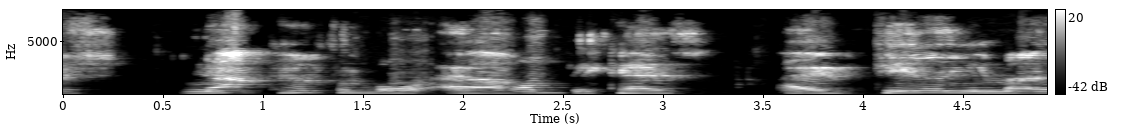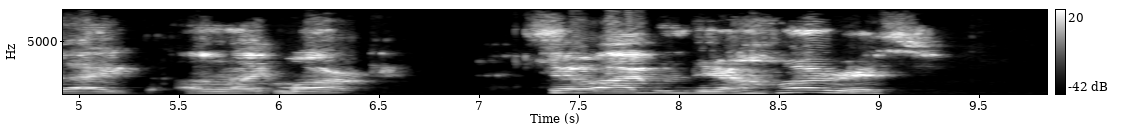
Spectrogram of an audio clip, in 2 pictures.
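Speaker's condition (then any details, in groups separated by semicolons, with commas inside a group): Cerebral palsy; mild speech impediment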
